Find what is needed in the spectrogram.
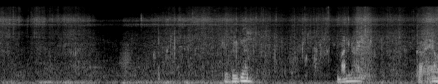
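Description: Low, uneven rustling noise of people walking through dense leafy undergrowth. A man's voice breaks in briefly twice, in the second half.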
